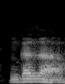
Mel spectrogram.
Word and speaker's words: غذا: غذا نہیں پڑھنا ہے، اس کو صحیح تلفظ کے ساتھ آپ نے کیا پڑھنا ہے؟ غذا۔ غین پر آپ نے زبر دینا ہے۔ غذا، غذا یعنی کھانا،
